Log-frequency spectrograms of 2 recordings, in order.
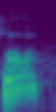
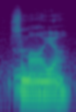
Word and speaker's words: Somalia: Sad news is we go to, and I believe you pronounce this, Smala. Is that how you? – Somalia. – Somalia.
